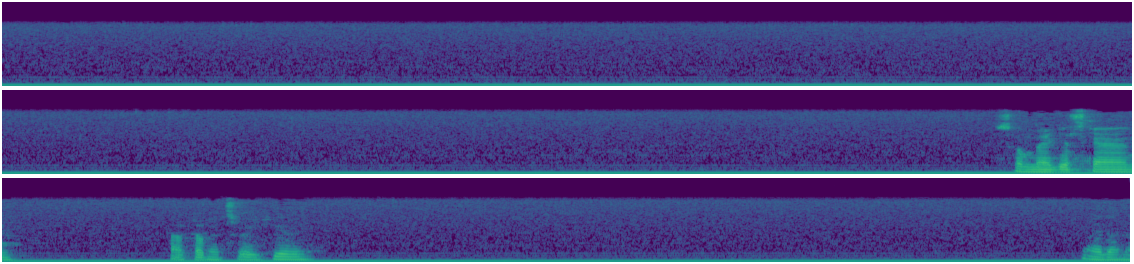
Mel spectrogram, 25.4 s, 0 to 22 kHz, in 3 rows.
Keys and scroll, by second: 14.2 Escape, 24.8 Escape, 25.1 Escape.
